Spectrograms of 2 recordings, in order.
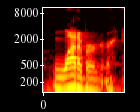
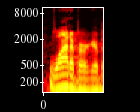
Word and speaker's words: Whataburger: and in Texas it's pronounced Whataburger, but it looks Whataburger. – Like Whataburger. But it's pronounced. – And then you always get. I remember having adults correct me when I was little and being like, "Oh, honey, you mean what a burger?"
